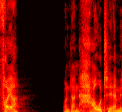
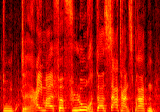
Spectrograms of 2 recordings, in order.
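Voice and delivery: high, raised cursing; furious shout; 11 semitones higher, 4 dB louder than usual. A narrator's reading. Giant curses the girl who got away, furious shout. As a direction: hurl the curse at full pitch. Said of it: "rief der Riese".

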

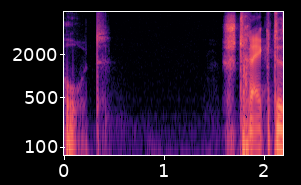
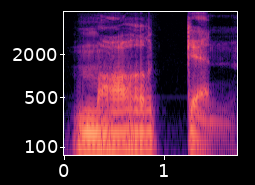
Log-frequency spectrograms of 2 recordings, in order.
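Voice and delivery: grim reaper voice; 5 semitones lower than usual. Acted. Death writes, low.

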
